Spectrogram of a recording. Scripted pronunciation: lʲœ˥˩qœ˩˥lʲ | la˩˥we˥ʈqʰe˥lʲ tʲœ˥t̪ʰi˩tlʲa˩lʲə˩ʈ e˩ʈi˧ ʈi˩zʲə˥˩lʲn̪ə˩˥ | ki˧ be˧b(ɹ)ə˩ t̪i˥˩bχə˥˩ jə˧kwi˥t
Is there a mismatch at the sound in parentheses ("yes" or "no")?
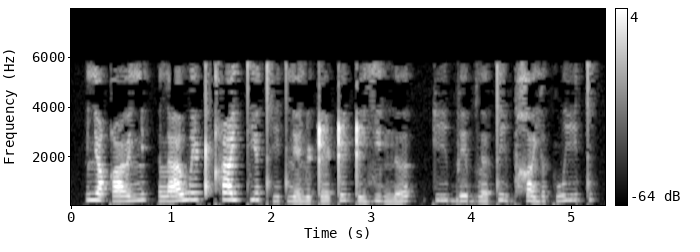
yes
